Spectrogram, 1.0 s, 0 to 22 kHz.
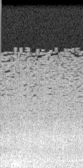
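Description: Thunder rolls through a storm at sea in the video game Ships 2017, a dense, steady rumble mixed with rain noise that fills the whole moment at fairly high loudness.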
